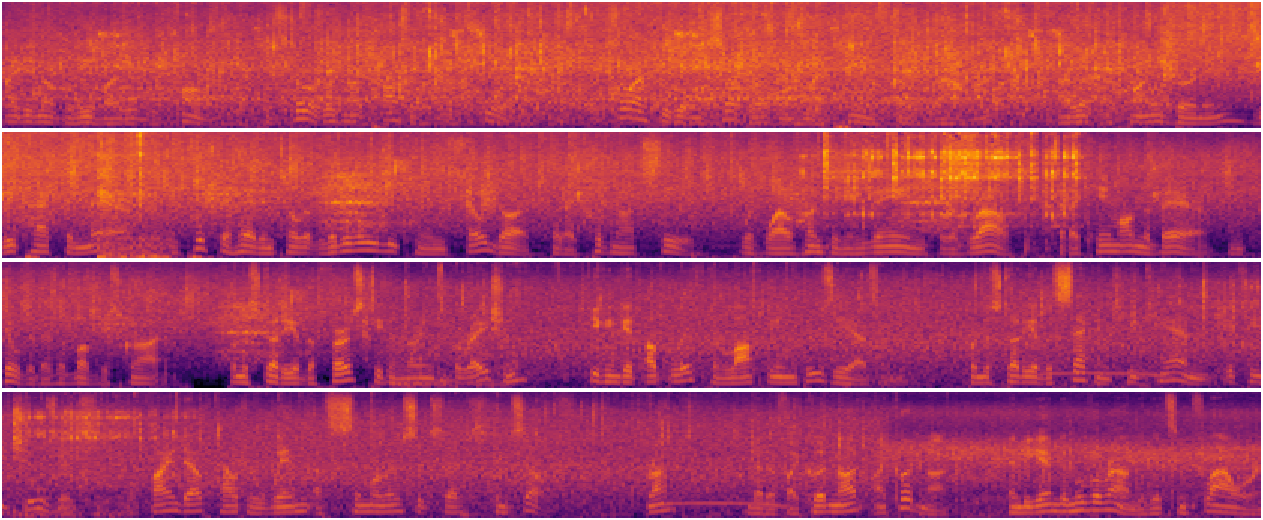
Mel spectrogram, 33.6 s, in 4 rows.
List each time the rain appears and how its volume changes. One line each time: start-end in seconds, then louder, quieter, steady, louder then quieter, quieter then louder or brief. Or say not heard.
0.0-33.5 quieter.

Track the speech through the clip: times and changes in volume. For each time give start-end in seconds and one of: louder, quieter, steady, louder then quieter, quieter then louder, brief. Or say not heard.
0.0-33.5 steady.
